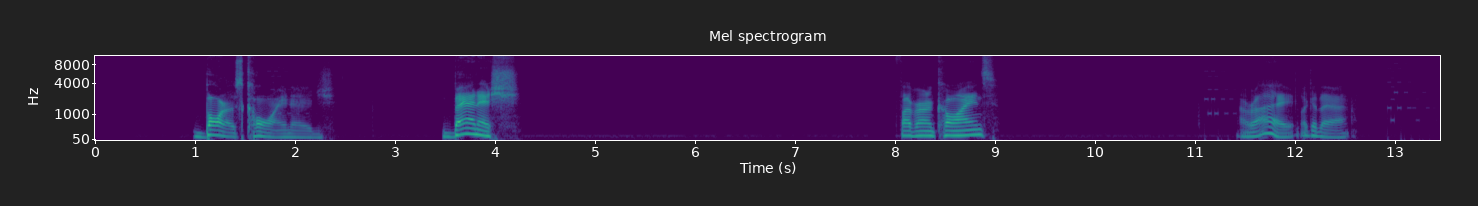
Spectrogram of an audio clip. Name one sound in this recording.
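Short electronic game jingles play now and then.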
